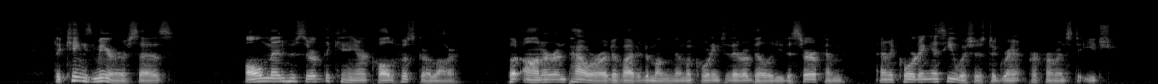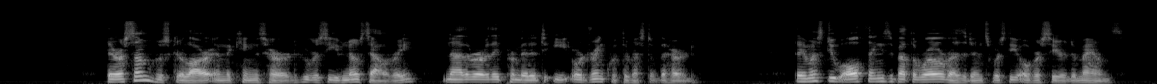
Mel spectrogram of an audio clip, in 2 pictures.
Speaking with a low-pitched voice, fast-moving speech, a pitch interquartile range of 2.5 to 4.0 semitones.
No: low, 105 Hz; fast, 210 wpm; average, 5.3 semitones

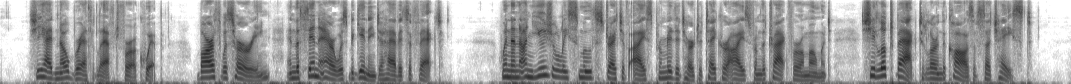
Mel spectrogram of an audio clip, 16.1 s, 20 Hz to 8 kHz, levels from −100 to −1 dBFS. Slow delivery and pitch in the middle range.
No: average, 185 wpm; medium, 160 Hz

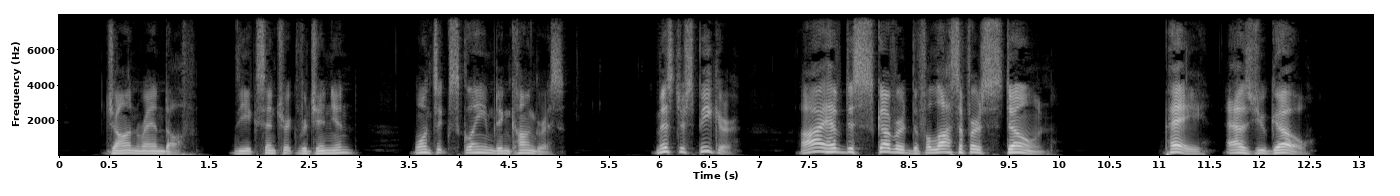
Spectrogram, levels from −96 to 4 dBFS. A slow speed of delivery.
Yes: slow, 95 wpm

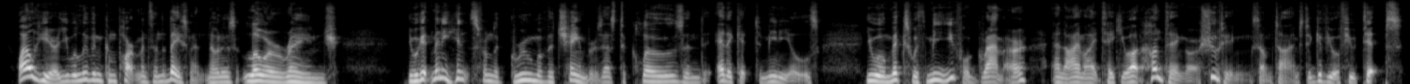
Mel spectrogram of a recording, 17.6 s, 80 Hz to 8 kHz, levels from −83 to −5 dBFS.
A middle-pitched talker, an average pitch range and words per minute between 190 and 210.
Yes: medium, 145 Hz; average, 4.6 semitones; average, 195 wpm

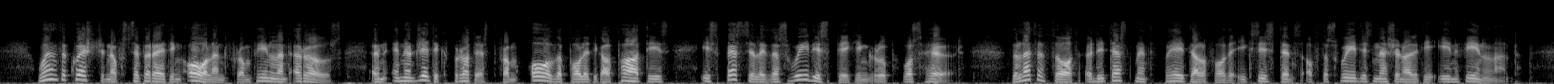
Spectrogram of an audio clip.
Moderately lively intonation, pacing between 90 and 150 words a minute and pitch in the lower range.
Yes: average, 4.9 semitones; average, 140 wpm; low, 130 Hz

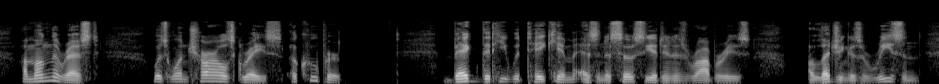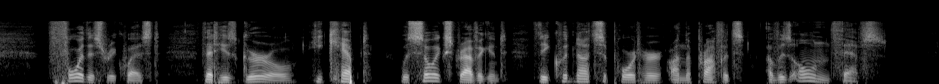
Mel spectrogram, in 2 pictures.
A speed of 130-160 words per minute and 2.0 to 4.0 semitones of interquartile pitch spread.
No: average, 155 wpm; average, 4.7 semitones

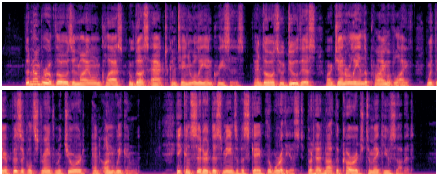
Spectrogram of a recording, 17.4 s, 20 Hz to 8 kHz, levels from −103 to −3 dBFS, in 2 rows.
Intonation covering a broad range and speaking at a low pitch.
No: average, 4.0 semitones; low, 120 Hz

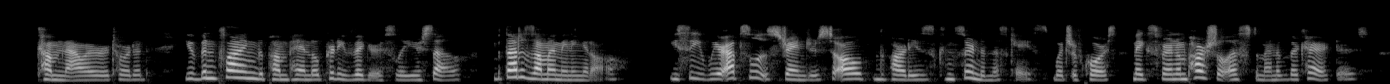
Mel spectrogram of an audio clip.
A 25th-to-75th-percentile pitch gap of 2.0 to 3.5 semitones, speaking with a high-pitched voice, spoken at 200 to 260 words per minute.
Yes: average, 2.8 semitones; high, 230 Hz; fast, 205 wpm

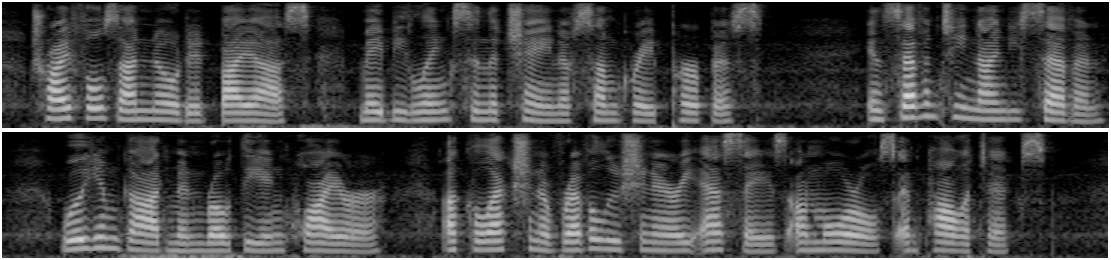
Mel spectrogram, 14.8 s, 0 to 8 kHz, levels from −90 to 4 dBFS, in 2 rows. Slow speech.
Yes: slow, 120 wpm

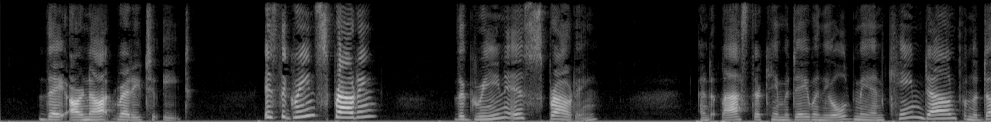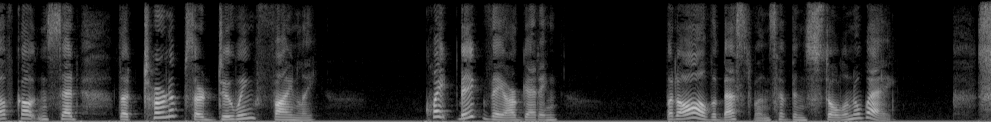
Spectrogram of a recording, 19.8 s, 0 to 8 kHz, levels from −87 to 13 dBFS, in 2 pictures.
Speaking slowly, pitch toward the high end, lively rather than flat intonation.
No: average, 155 wpm; high, 195 Hz; wide, 8.1 semitones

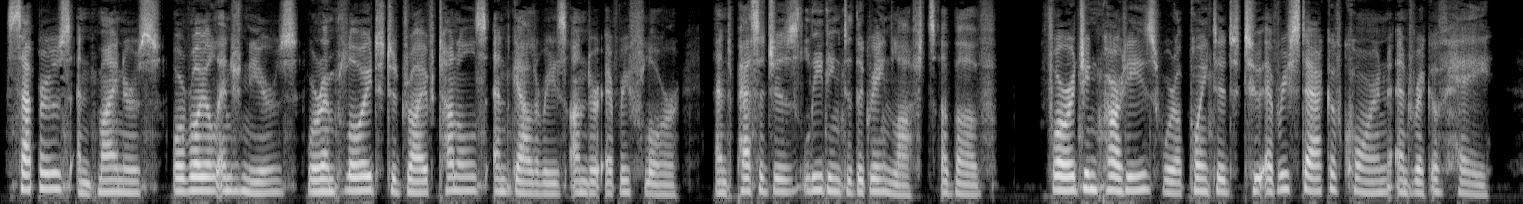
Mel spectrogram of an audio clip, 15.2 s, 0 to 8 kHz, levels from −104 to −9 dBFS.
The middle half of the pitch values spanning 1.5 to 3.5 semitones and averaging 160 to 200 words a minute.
No: average, 2.9 semitones; average, 145 wpm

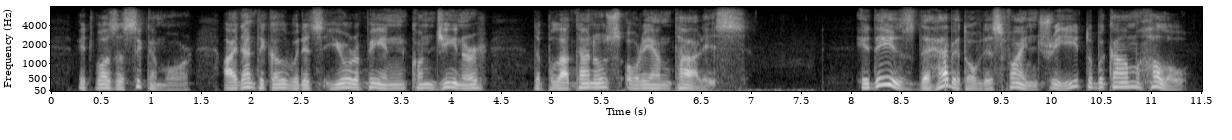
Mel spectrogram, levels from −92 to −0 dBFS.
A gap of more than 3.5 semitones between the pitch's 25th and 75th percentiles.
Yes: average, 4.7 semitones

